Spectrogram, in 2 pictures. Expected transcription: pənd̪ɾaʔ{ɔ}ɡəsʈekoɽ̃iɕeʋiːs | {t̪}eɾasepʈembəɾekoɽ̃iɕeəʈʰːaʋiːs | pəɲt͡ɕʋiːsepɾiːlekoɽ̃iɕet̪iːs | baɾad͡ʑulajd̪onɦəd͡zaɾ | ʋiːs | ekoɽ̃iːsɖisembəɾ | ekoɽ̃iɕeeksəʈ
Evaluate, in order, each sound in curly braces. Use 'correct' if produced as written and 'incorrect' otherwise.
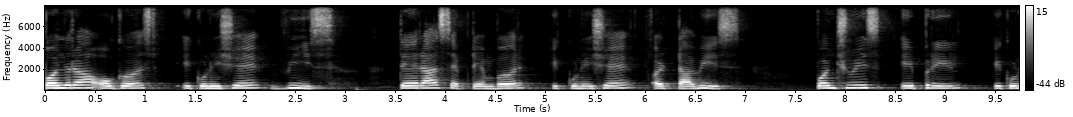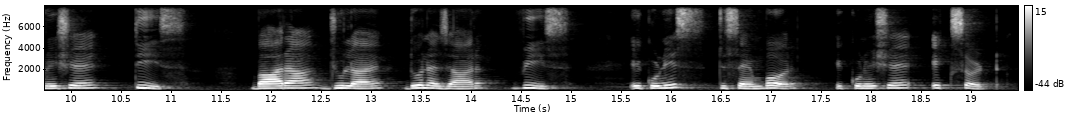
correct, correct

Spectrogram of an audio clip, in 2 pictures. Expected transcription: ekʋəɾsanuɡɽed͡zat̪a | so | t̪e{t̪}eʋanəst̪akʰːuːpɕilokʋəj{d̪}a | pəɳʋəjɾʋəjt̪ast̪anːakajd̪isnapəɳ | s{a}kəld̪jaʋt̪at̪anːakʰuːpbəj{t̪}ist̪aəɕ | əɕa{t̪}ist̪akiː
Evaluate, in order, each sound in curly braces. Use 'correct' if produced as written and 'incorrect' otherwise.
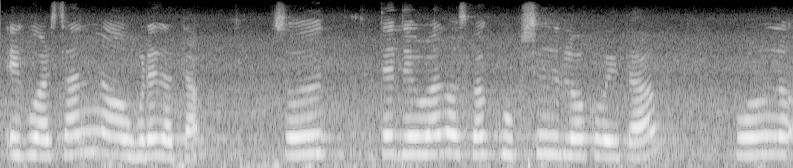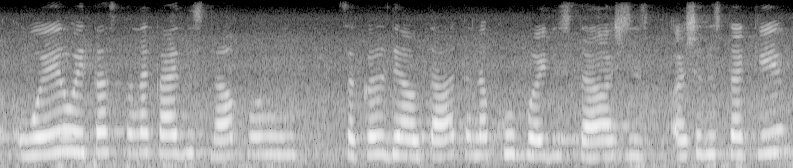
incorrect, incorrect, incorrect, incorrect, incorrect

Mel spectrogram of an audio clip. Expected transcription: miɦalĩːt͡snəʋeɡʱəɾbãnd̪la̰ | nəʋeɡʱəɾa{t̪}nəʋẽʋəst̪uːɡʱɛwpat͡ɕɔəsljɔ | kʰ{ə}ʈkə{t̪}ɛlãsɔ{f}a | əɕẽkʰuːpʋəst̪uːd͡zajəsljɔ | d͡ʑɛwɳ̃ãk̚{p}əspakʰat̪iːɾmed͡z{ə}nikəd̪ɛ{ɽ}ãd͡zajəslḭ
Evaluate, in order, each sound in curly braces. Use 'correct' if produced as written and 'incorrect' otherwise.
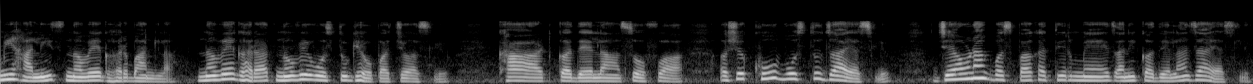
correct, incorrect, incorrect, correct, incorrect, incorrect, incorrect

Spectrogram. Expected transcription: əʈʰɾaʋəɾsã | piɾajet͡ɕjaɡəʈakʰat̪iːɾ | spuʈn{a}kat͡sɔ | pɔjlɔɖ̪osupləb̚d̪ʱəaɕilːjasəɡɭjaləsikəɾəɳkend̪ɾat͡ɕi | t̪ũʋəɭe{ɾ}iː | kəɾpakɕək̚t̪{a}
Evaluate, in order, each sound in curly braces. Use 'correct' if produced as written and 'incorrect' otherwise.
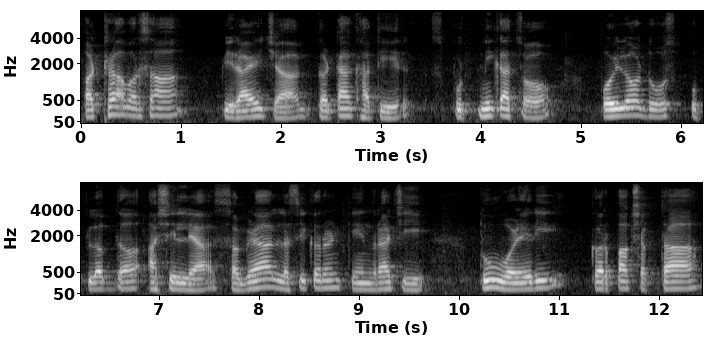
incorrect, correct, correct

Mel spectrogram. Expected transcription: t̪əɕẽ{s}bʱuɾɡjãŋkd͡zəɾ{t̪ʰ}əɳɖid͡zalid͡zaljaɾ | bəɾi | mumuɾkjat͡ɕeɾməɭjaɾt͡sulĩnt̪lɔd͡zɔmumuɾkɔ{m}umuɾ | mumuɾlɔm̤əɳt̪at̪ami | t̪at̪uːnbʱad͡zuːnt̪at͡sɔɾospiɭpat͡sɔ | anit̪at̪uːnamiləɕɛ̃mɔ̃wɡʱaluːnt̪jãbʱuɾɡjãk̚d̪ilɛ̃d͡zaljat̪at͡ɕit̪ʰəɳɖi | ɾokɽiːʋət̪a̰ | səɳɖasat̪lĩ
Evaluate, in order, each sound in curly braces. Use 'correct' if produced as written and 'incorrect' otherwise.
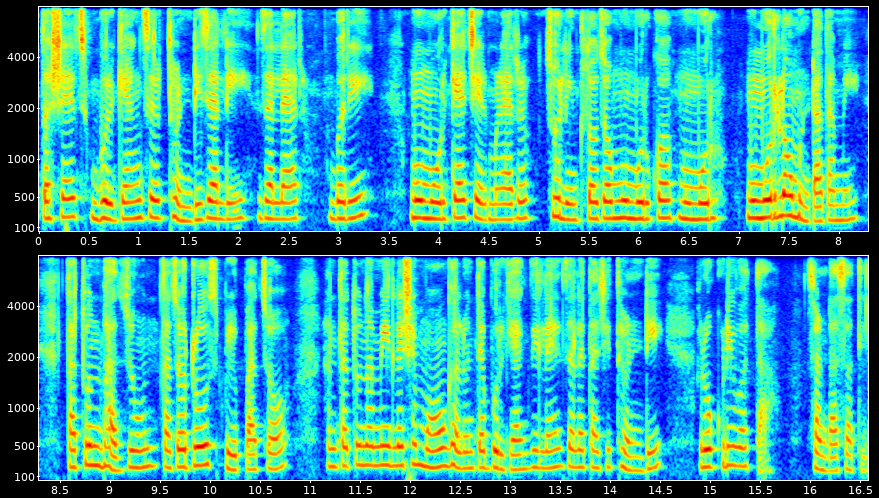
incorrect, correct, correct

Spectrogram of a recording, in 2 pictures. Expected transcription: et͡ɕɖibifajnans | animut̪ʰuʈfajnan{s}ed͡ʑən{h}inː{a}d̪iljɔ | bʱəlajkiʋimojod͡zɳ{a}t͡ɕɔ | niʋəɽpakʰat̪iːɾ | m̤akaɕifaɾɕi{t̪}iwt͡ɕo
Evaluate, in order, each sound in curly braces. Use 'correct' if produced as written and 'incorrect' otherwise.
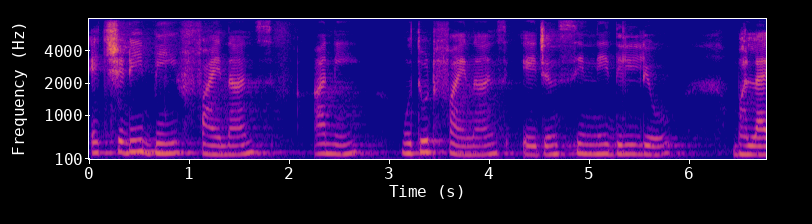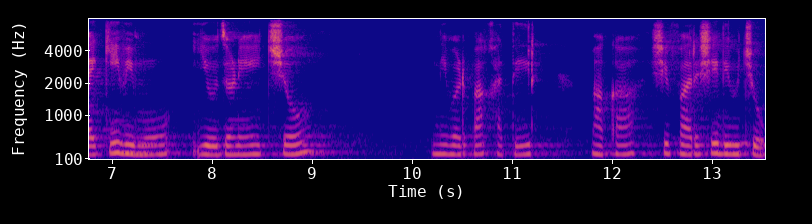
correct, incorrect, incorrect, incorrect, incorrect

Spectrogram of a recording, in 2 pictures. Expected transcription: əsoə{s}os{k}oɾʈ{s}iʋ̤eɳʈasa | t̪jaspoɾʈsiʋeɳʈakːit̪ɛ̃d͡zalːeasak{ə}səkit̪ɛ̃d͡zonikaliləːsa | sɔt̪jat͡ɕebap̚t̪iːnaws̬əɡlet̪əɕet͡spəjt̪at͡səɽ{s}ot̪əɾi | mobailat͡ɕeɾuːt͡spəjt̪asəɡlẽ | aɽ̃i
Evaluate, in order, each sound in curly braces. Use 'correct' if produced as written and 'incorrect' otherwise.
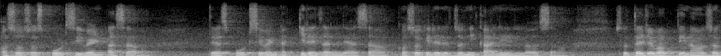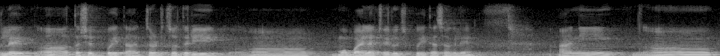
correct, incorrect, correct, correct, incorrect

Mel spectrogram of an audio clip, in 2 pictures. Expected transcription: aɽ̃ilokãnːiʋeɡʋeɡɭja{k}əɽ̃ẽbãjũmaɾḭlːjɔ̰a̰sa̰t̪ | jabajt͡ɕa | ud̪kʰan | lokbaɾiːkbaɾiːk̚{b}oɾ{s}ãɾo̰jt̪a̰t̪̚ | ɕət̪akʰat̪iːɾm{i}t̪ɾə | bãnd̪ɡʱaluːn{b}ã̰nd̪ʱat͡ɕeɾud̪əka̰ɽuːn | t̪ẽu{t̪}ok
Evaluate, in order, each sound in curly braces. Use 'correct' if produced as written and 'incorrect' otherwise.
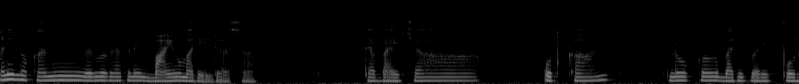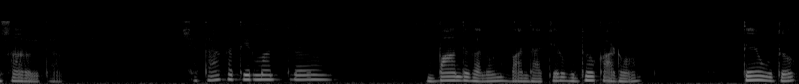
correct, incorrect, correct, incorrect, correct, incorrect

